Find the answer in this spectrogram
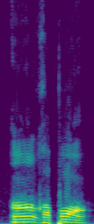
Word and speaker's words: en rapport: इसको यूं भी प्रोनाउंस करेंगे en rapport.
